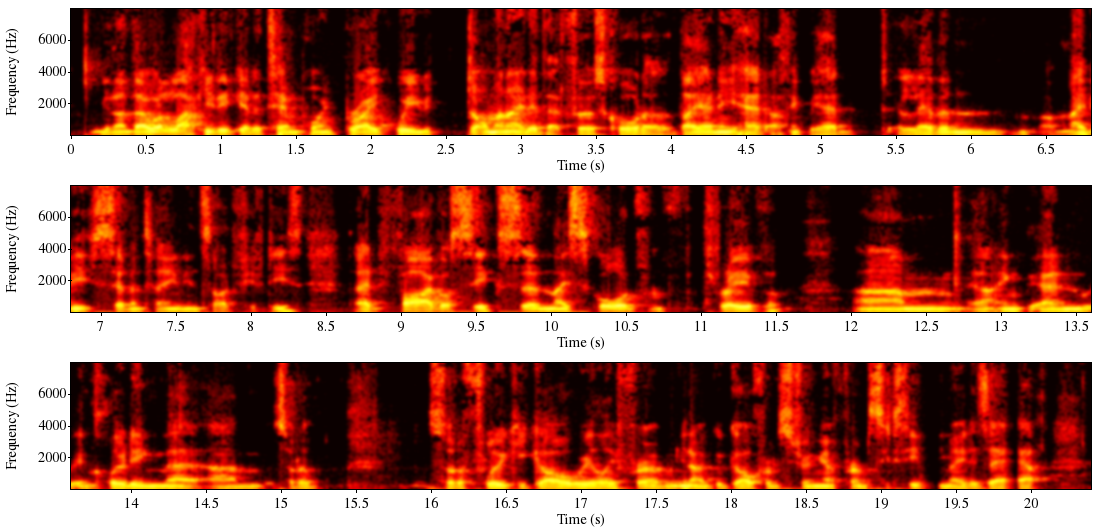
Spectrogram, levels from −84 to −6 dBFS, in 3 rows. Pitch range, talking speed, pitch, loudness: 85-90 Hz, 190 wpm, 85 Hz, -24 LUFS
